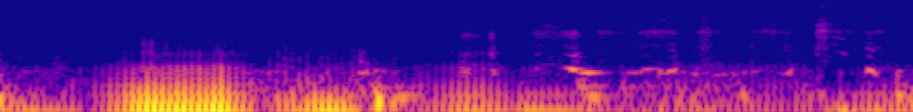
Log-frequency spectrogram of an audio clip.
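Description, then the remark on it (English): A cat purrs, a loud low rumble that swells at the start and continues steadily with soft breathy pulses throughout. “Cat.”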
